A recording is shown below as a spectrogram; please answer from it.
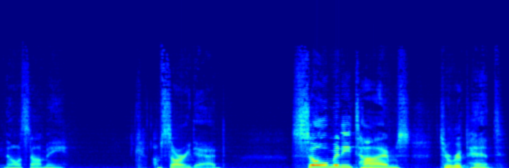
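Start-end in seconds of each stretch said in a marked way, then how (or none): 0.1-2.9 humble confession. Pretend. Imagined humble confession to father.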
